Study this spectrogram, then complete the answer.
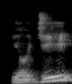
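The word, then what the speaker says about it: よじ: jam-jam part untuk tempatnya dibacanya Iyo Jadi bukan ion juga bukan sih tapi Yogya Yoji 04.00 jikang empat jam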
